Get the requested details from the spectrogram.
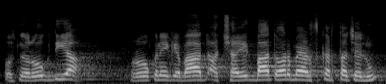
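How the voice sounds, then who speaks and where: A man with a high-pitched voice tells a story as a sermon, animated and given to sudden emphatic bursts. His voice rings through a hall with a long, trailing reverb. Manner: animated, swells to emphatic loud passages. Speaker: preacher.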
